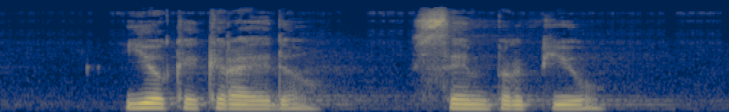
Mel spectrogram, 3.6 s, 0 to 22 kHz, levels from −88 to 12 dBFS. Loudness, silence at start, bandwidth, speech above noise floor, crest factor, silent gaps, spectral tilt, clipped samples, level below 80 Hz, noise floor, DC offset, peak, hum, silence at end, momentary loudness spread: -21 LUFS; 0.65 s; 16.5 kHz; 38 dB; 20 dB; none; -5 dB/octave; under 0.1%; -74 dBFS; -58 dBFS; under 0.1%; -4 dBFS; none; 0.6 s; 14 LU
